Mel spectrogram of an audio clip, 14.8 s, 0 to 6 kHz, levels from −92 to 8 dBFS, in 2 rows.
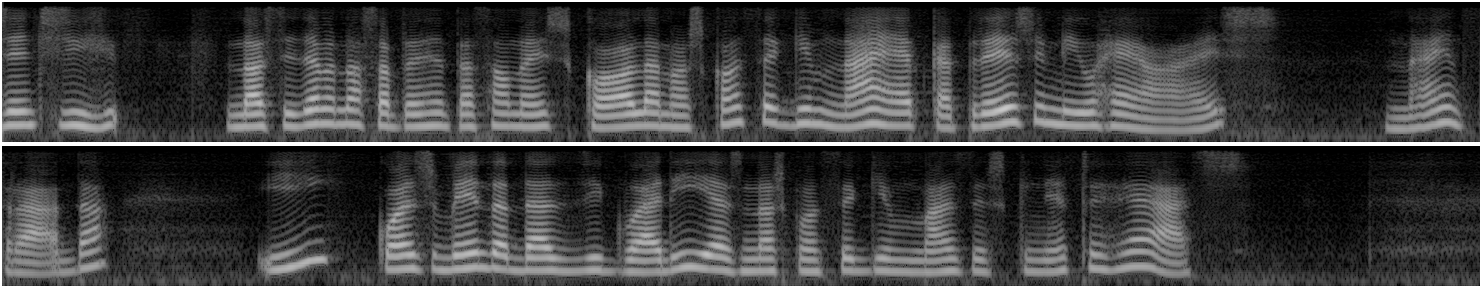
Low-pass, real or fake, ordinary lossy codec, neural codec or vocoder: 5.4 kHz; fake; none; codec, 16 kHz, 0.3 kbps, FocalCodec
